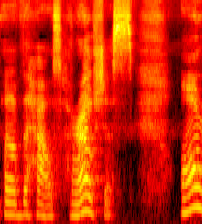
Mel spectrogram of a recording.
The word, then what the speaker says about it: Rochas: Thank you to my friend Marshall's Blend Fragrances here on YouTube for the correct pronunciation of the house, Rochas.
